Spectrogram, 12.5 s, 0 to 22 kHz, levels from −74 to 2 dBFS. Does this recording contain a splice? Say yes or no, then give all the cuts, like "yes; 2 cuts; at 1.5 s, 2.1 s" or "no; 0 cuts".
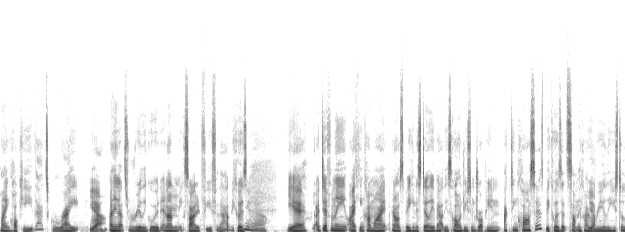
no; 0 cuts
